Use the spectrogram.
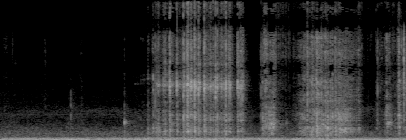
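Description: A metal utility blade shaves crumbly curls from a solid, hand-sized, beige-tan bar of very dry soap. A steady low rumble fills the opening second and a half, then bright, crisp scraping and crackling bursts start up and continue in rough strokes until the end.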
